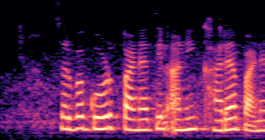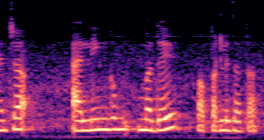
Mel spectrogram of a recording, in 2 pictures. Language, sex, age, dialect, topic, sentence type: Marathi, female, 31-35, Varhadi, agriculture, statement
